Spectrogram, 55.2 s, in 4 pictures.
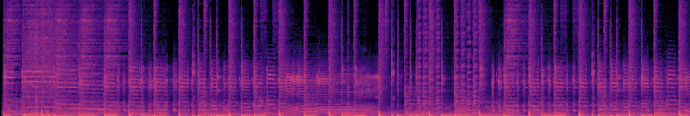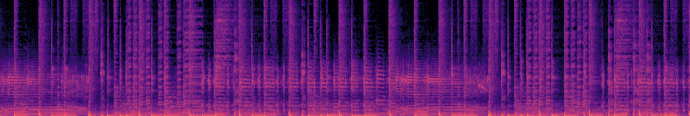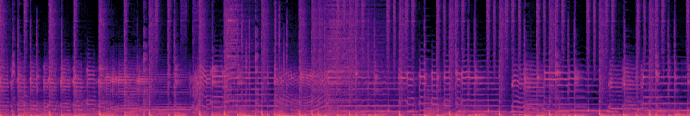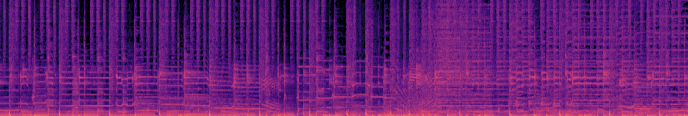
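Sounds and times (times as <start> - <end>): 
helicopter groove: 0.0 - 55.1.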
